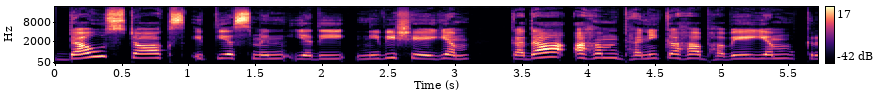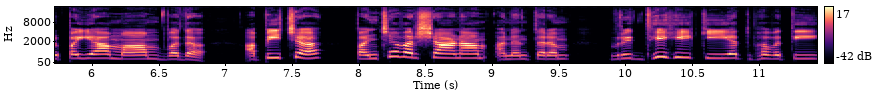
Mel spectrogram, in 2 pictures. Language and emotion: Sanskrit, neutral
